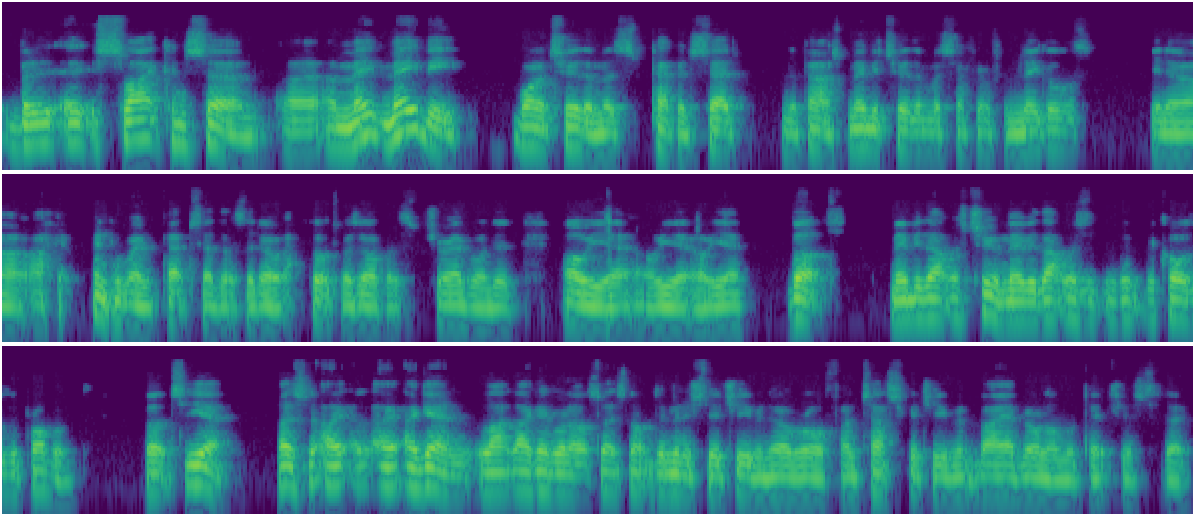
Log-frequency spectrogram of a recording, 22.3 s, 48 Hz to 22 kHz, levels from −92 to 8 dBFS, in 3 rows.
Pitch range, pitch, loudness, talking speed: 95-120 Hz, 105 Hz, -22 LUFS, 245 wpm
